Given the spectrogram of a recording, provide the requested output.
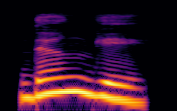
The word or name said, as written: ತಂಗೆ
